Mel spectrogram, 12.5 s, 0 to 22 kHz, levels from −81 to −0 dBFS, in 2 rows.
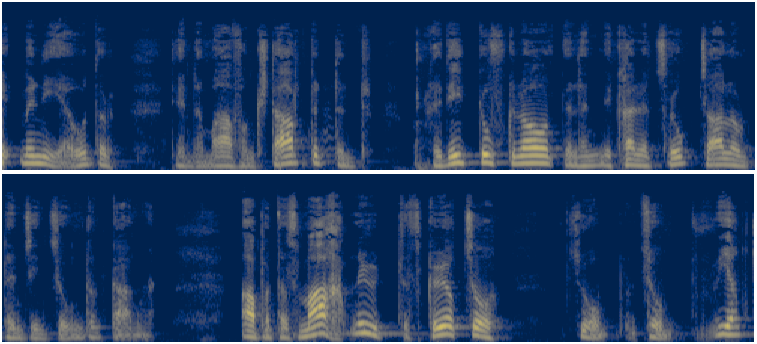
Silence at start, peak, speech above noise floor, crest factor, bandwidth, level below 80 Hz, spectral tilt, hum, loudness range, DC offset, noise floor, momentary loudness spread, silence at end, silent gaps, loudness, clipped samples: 0 s; -6 dBFS; 37 dB; 22 dB; 14 kHz; -64 dBFS; -5 dB/octave; none; 7 LU; under 0.1%; -66 dBFS; 18 LU; 0.05 s; none; -29 LUFS; under 0.1%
